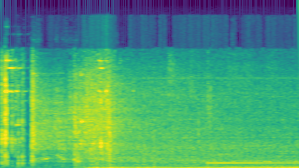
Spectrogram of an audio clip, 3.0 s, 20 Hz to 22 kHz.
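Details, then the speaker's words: 2005 Buick LeSabre 3.8L 3800 Series II V6 starting after harmonic balancer and crankshaft sensor replacement, settling into low uneven idle with persistent misfire; owner suspects coil pack or spark plug. "have a check engine light once that clears and it's still running rough so I mean it could be something as simple as a coil pack or a fou plug"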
